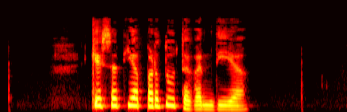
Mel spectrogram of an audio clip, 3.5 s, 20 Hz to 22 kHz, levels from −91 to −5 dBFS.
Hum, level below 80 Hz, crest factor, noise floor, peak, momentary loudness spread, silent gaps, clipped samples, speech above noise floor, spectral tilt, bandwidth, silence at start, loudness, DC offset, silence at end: none; -78 dBFS; 20 dB; -68 dBFS; -6 dBFS; 8 LU; none; under 0.1%; 45 dB; -5 dB/octave; 11.5 kHz; 0.9 s; -24 LUFS; under 0.1%; 1 s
